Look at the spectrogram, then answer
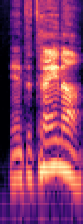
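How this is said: It is said loosely, with a relaxed Australian accent.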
